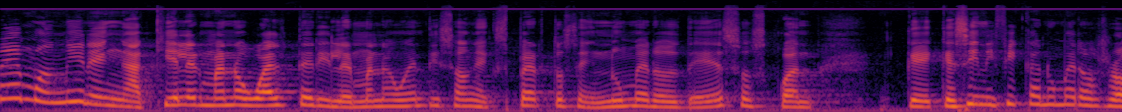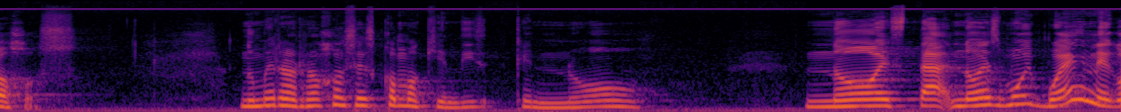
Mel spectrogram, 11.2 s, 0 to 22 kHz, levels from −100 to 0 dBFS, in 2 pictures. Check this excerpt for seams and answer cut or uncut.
uncut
